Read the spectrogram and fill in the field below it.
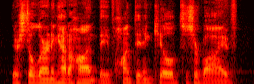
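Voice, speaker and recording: A man talks at a medium pitch, somewhat breathy, with fairly even intonation. The recording is very clean, with a silent background. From North Jersey, Bergen County. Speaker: plumbing contractor and falconer. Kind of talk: casual chat.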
